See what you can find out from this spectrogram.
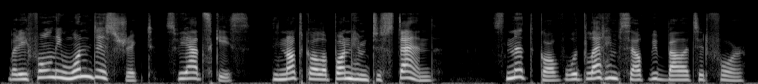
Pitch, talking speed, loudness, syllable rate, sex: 245 Hz, 160 wpm, -18 LUFS, 4.4 syllables/s, female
